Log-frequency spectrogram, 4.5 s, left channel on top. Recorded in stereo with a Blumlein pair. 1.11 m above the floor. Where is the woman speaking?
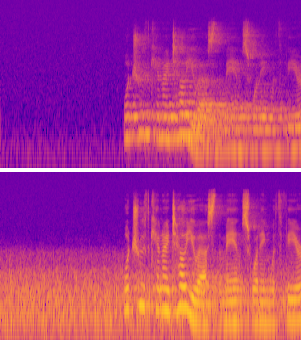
35° right, 0.6 m.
